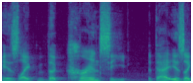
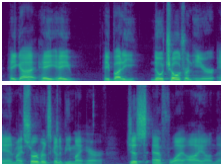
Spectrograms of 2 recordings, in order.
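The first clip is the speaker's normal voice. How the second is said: put-on short, testy push-back, voice raised; 6 dB louder than usual. Acting out Avram complaining to God about no children: acting out a testy Avram. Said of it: "Avram's getting a little bit testy here".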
